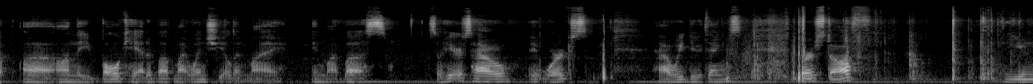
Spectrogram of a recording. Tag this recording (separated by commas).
Speech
